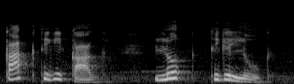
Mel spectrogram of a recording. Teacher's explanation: লোকের ক্ষেত্রেও তাই, কটা গতে পরিণত হয়েছে, এখানে অঘোষ ধ্বনি ঘোষ ধ্বনিতে পরিণত হয়। তাহলে অঘোষ ধ্বনি যখন ঘোষ ধ্বনিতে পরিণত হয় উচ্চারণের সময়, তখন সেই রীতিকে বলা হয় ঘোষী ভবন।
